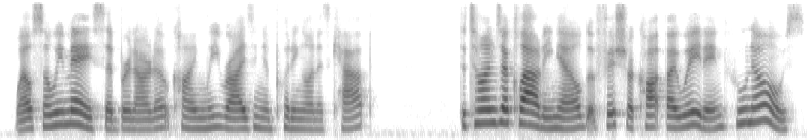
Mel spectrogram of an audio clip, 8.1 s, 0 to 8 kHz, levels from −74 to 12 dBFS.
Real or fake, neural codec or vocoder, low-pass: fake; codec, 24 kHz, 0.9 kbps, WavTokenizer, large speech release; 7.2 kHz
